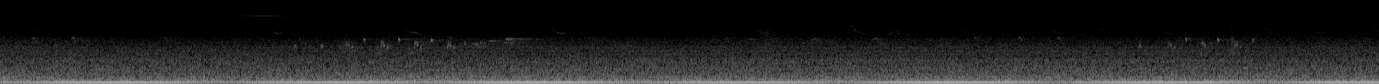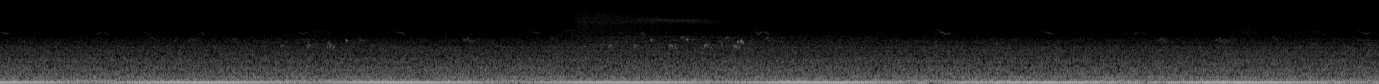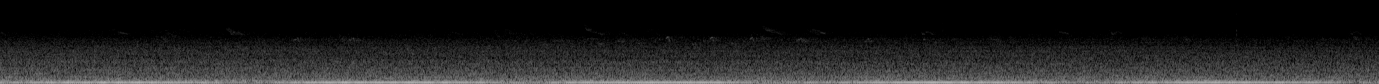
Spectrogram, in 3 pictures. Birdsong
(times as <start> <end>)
32.5 39.6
